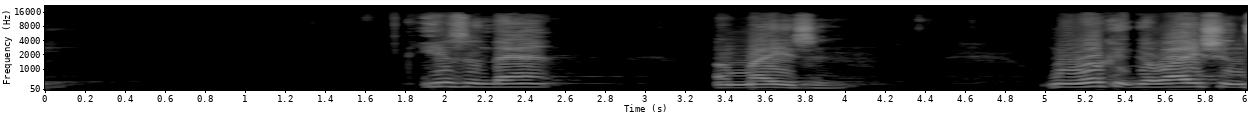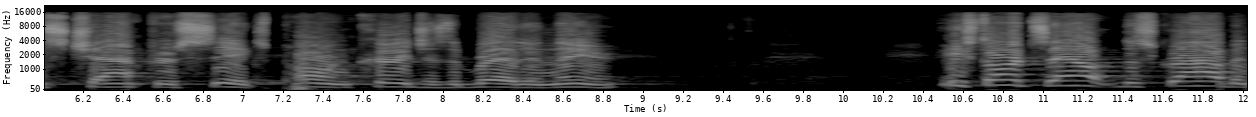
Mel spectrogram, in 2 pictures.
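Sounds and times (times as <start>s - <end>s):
electrical mains hum: 0.0s - 12.0s
man speaking: 1.8s - 4.2s, 5.0s - 9.0s, 10.5s - 12.0s.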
